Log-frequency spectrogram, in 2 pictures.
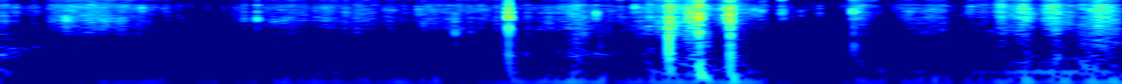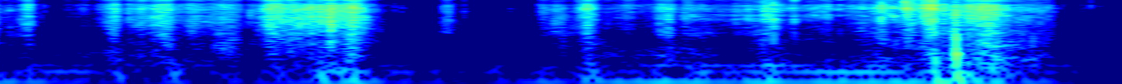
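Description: Small scissors cut away excess wrapping from bee candy packaging, producing irregular bursts of crinkling and tearing plastic, close and fairly quiet, with short pauses between cuts.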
